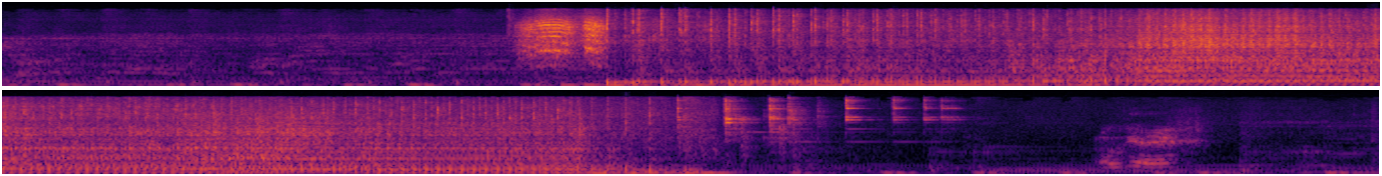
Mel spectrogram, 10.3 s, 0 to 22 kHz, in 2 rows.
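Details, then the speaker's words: 1994 Yamaha FZR600 sitting 15+ years, started with starting fluid in the carburetors, idle set: engine fires then flares to a high sustained howl for several seconds before dropping back; revs hanging at full throttle, cause unknown. "I got the idle set okay and then I went to rev it and it just like"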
